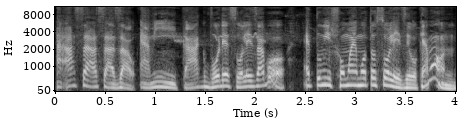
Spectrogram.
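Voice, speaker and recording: This is a cartoonish character voice pitched fairly high. It moves along at a fairly quick pace. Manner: hesitant starts, folksy.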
